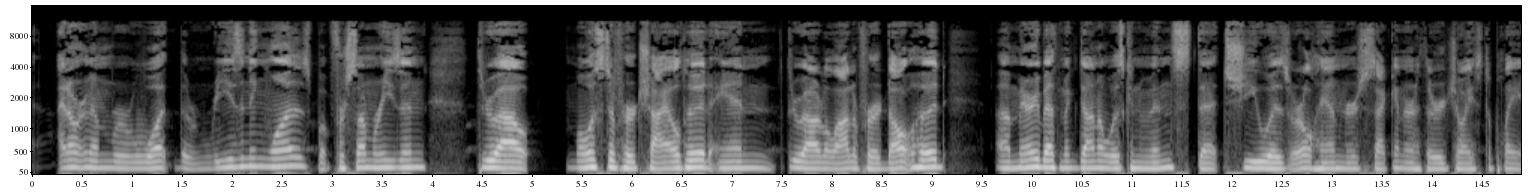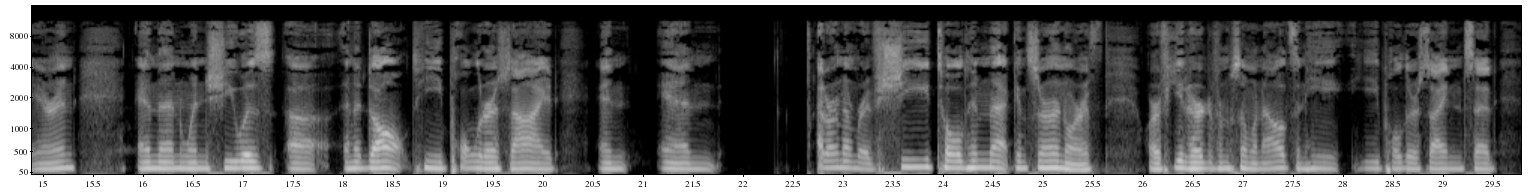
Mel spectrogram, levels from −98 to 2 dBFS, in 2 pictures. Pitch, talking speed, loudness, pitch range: 135 Hz, 165 wpm, -25 LUFS, 130-150 Hz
